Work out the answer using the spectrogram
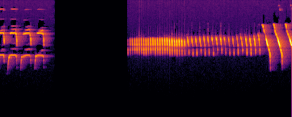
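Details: Canary song for tutoring young canaries: a few chirping double notes, a pause of silence, then a long fast trill that ends in loud downward sweeps.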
